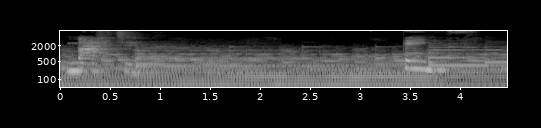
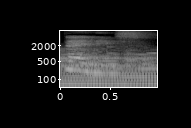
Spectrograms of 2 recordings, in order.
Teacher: the second one has the same s that you have in in Spain Spanish specifically castillian and in Greek it's the retracted s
